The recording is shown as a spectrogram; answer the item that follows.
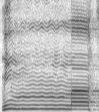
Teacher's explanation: mim mim yang bertasdid gunah musaddadah kita dengungkan selama tiga harakat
